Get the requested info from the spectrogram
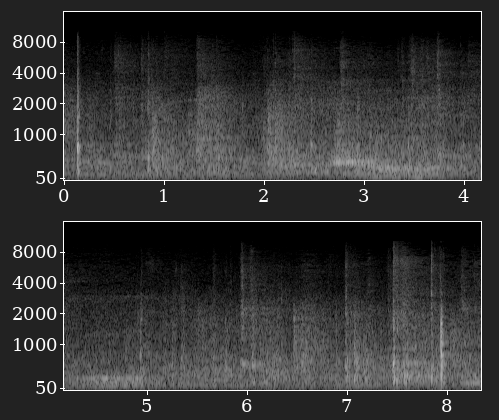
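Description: A few sharp knocks of chess pieces set down on a board and chess clock buttons struck in a fast game, one just after the start and a cluster near the end, over steady room murmur.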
